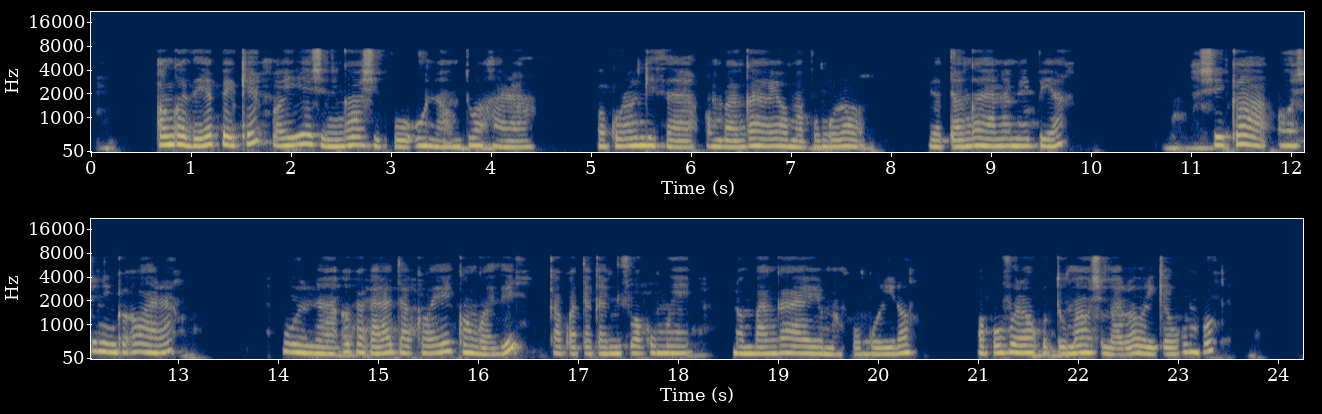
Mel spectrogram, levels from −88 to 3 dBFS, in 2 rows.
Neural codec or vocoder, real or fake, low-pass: codec, 16 kHz, 8 kbps, FreqCodec, smaller model; fake; 7.2 kHz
